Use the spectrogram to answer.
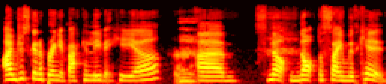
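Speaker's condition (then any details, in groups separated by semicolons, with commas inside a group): No condition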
